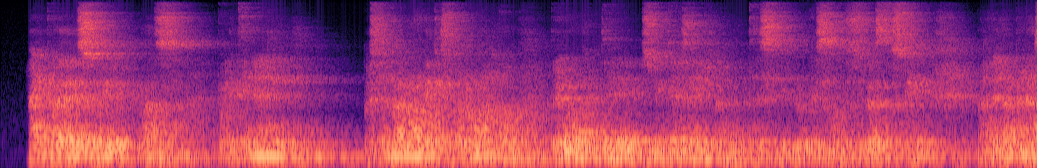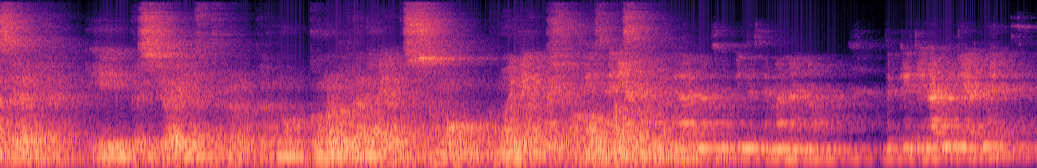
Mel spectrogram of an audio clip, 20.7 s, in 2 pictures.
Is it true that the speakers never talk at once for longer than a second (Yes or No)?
No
